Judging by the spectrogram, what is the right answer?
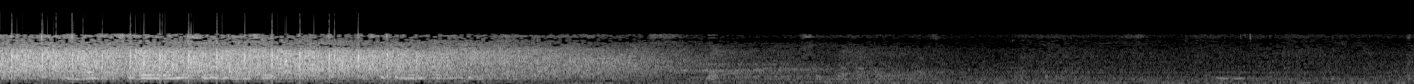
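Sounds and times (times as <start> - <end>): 
wedding audience applauding: 0.0 - 8.9.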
